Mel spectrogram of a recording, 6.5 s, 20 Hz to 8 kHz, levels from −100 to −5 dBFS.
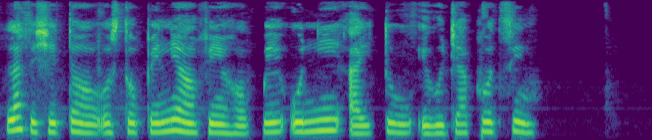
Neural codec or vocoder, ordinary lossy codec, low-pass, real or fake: none; none; none; real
